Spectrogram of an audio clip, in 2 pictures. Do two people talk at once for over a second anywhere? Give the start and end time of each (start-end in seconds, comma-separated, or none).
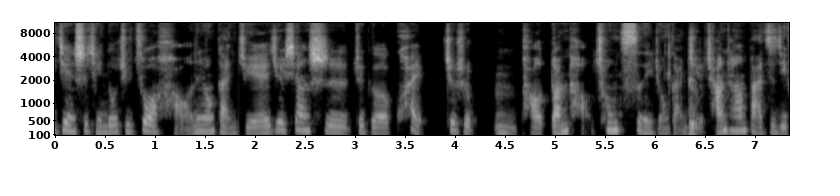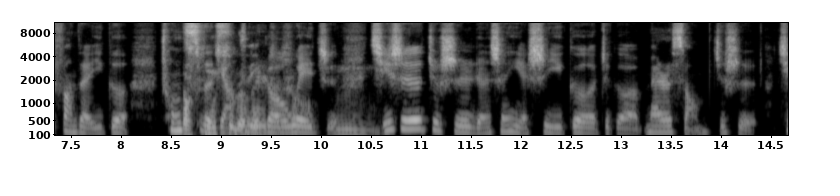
8.6-10.7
